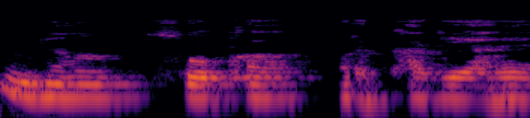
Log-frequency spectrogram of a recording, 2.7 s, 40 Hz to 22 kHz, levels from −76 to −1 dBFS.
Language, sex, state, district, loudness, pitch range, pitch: Hindi, male, Bihar, Jamui, -38 LUFS, 115-120 Hz, 115 Hz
